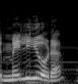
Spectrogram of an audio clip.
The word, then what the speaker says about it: Meliora: Meliora, en latín, el caballero Fuente Rodríguez, aquí a mi derecha, sabrá corregirme si me equivoco, si lo digo mal. – No, está bien.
